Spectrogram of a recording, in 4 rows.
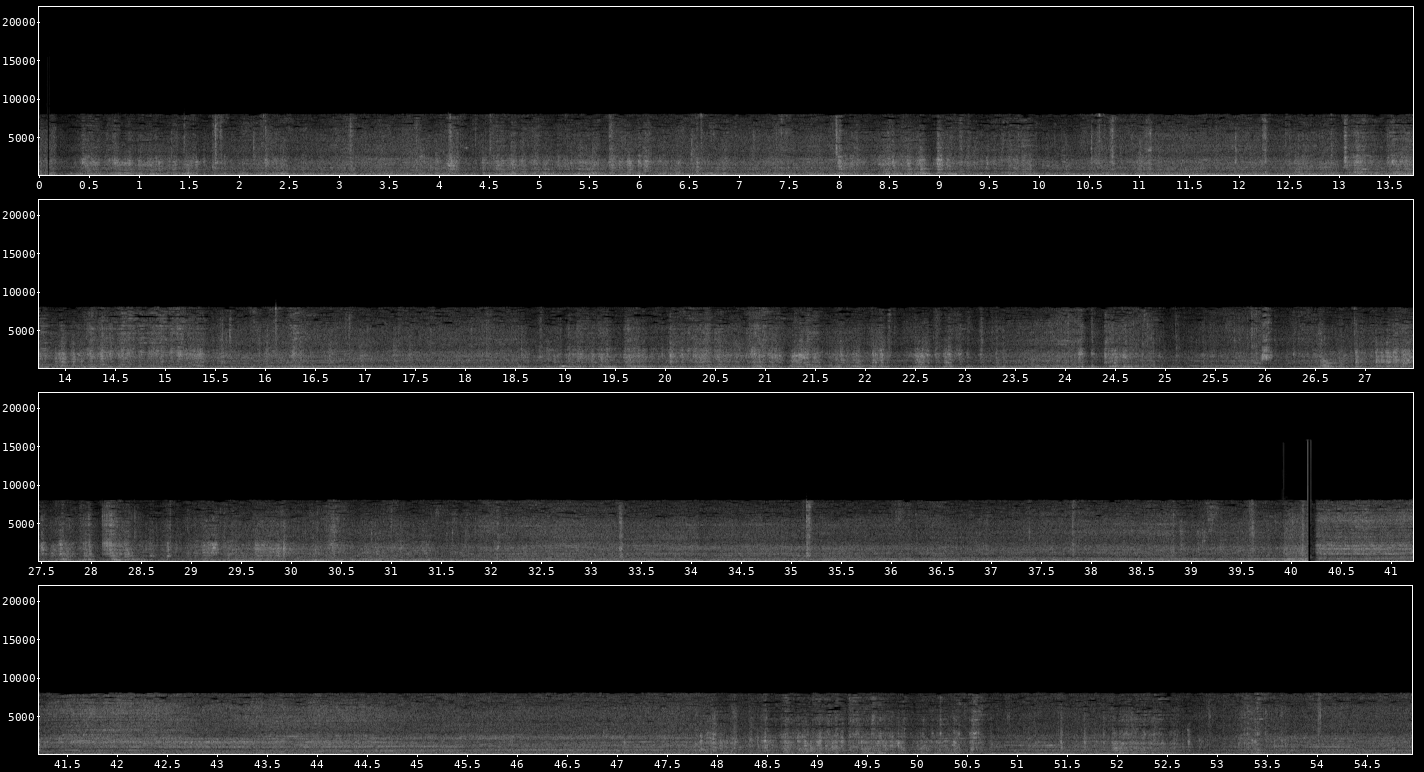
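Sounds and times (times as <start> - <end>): excavator diesel engine running: 0.0 - 54.9
sharp knocks and clatter: 0.1 - 11.3, 18.4 - 32.2, 47.6 - 54.2.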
